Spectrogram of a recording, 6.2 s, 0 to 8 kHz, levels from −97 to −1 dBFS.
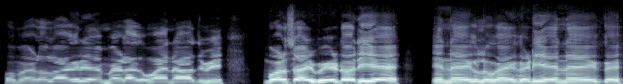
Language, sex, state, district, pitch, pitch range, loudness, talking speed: Marwari, male, Rajasthan, Churu, 150 Hz, 150-155 Hz, -14 LUFS, 220 wpm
